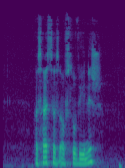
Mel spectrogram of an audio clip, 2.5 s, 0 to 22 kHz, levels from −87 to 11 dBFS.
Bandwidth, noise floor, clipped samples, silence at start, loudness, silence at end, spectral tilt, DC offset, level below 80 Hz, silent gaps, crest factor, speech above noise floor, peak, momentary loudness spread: 16 kHz; -61 dBFS; under 0.1%; 0.7 s; -29 LUFS; 0.05 s; -5 dB/octave; under 0.1%; -54 dBFS; none; 20 dB; 33 dB; -10 dBFS; 8 LU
